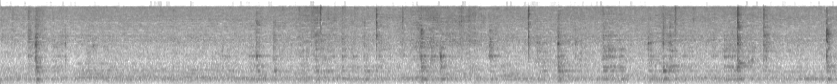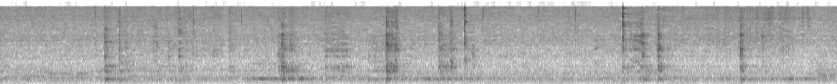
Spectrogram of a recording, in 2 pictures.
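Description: Market-snack dough toasting in a pan until golden brown, giving a steady close sizzle with soft frying crackle and scattered small clicks and scrapes as it is turned, no voices.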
